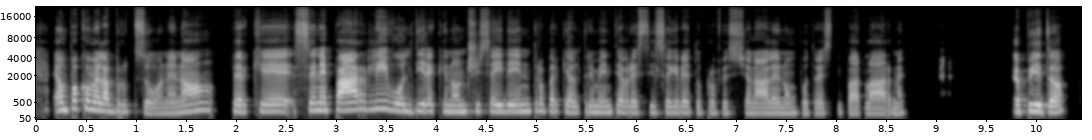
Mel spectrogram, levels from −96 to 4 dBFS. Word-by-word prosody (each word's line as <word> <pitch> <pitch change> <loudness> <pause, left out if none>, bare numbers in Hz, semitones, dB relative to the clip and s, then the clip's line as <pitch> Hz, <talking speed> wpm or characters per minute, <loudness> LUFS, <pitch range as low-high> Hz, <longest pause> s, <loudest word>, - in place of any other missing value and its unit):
è 235 - -3
un 245 - +4
po' 285 - +3
come 280 -4 +2
l'Abruzzone, 195 -7 -2
no, 225 +7 +1
perché 205 0 -1
se 240 - -1
ne 235 0 +2
parli, 260 +3 +8
vuol 225 -3 -2
dire 215 0 -2
che 210 0 -10
non 200 0 -3
ci 205 0 -7
sei 205 -1 -2
dentro, 210 +2 -3
perché 200 -1 -6
altrimenti 185 +1 -6
avresti 180 0 -6
il 175 - -9
segreto 175 0 -6
professionale, 165 -1 -6
non 160 +1 -9
potresti 165 -1 -12
parlarne. 155 0 -4 1.0
Capito? 200 -2 +2
200 Hz, 155 wpm, -26 LUFS, 170-220 Hz, 1.0 s, parli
